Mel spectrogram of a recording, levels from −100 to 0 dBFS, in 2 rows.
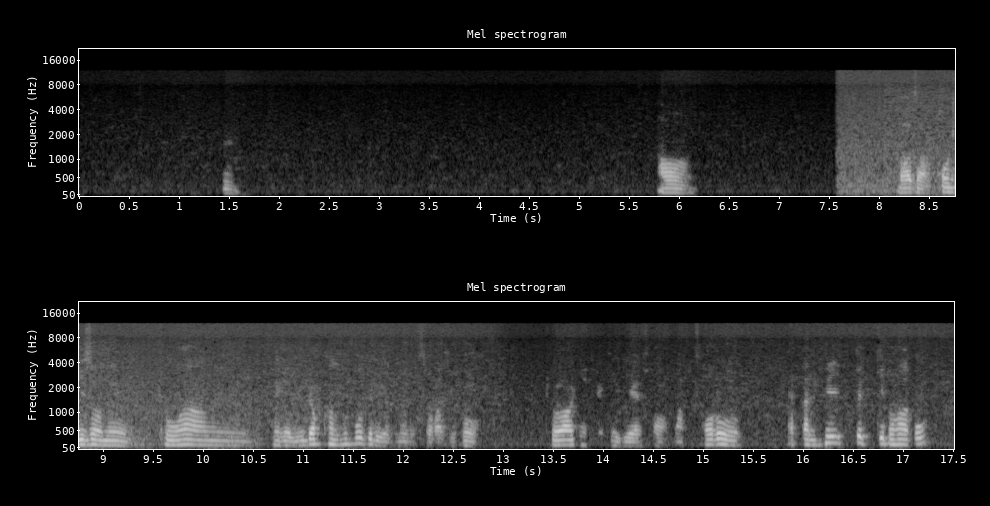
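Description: A speech recording with noise suppressor artifacts throughout. The background is pulled down by about 17 dB, so residual noise sinks between phrases and rises under them. At 5.17 to 5.19 s there is a skip ahead. Roughly a second of speech is gone, and the two sides are joined with no gap. A jitter buffer speed-up follows from 5.27 to 6.25 s. Speech runs at 113% with unchanged pitch as around 150 ms is trimmed to shed the built-up delay. The room noise jumps by about 12 dB near 7.5 s, and the noise suppressor is caught catching up. From 7.55 to 11.94 s the louder noise leaks through with only about 9 dB of reduction, fading as the estimate adapts over 4.4 s. Speech is then cut by the noise suppressor three times, at 11.87 to 12.24 s, 12.41 to 12.75 s and 13.71 to 15.02 s. Parts drop by about 12, 14 and 18 dB and sound swallowed.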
